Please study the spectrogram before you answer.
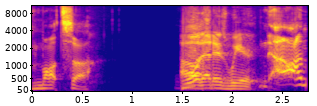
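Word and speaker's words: Moze: go for it's that m o z e spells mozah oh that is weird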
